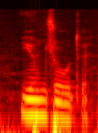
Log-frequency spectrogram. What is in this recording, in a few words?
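"uniti", Italian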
